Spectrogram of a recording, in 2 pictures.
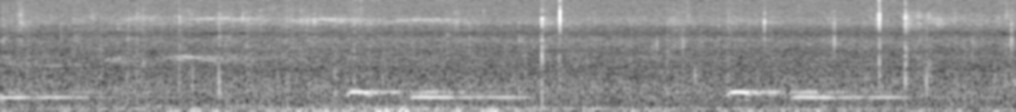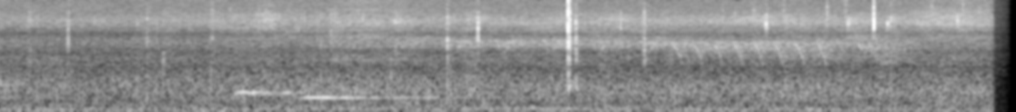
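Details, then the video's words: Common cuckoo repeating its two-note cu-coo, a brief higher note then a lower, longer one, three times at intervals of about one and a half to two seconds, with low rumbling noise and a few clicks. "the cuckoo song"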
